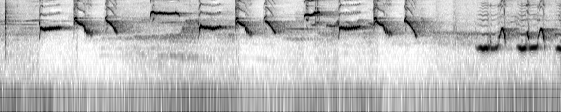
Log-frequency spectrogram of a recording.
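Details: Energetic duel song from a white-rumped shama: a steady series of ringing whistles, each upslurred or dropping steeply, delivered about twice a second and ending in lower fluted notes.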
